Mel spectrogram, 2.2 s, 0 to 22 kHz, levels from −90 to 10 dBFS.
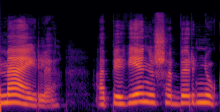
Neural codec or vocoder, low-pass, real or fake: none; 14.4 kHz; real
